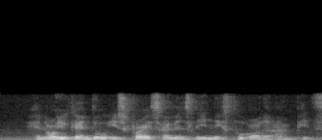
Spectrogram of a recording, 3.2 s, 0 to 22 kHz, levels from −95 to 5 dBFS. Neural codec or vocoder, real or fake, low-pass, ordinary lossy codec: none; real; 7.2 kHz; none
